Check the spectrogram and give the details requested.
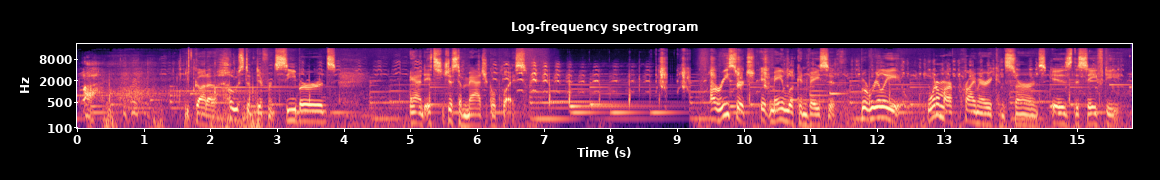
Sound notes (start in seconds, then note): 0.1 grunts; 1.5 voiceover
